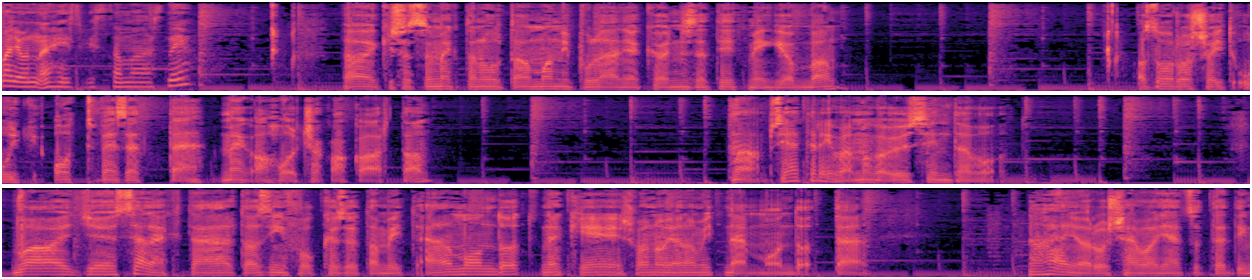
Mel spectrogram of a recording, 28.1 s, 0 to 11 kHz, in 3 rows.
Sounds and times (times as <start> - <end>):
Speech: 0.0 - 1.4, 2.6 - 6.4, 8.3 - 12.6, 14.8 - 17.0, 18.8 - 25.2, 26.4 - 28.0
Music: 0.0 - 28.0.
